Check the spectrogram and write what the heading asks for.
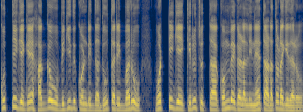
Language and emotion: Kannada, neutral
